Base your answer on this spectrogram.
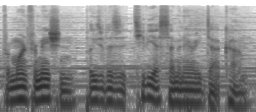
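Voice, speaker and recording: A man with an extremely deep voice reads a scripted promo at a brisk clip. His delivery is smooth and announcer-like, and clear music plays underneath the whole time. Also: fairly even intonation.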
